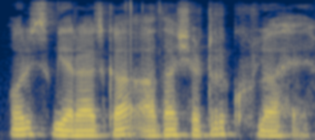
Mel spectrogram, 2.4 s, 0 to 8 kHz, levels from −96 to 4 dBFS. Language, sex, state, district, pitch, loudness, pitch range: Hindi, male, Himachal Pradesh, Shimla, 115 Hz, -16 LUFS, 110-120 Hz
